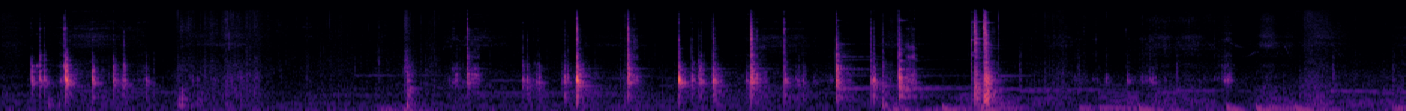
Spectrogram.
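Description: Steel combination wrench clicking and clinking against steel hydraulic hose fittings while a threaded fitting on a tractor loader arm is loosened: a string of sharp, irregular metal clicks, some ringing briefly.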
